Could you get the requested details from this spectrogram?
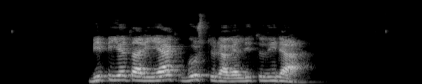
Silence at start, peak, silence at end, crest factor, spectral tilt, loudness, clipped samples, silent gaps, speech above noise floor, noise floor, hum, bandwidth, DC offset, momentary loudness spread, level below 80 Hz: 0.9 s; -4 dBFS; 1.15 s; 20 dB; -4.5 dB/octave; -21 LUFS; under 0.1%; none; over 69 dB; under -90 dBFS; none; 11.5 kHz; under 0.1%; 9 LU; -70 dBFS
